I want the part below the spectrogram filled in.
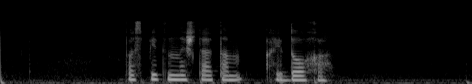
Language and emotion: Russian, neutral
